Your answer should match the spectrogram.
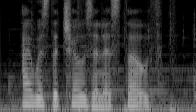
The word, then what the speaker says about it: Thoth: was the chosen as thoth it is pronounced as oath with a t we are those who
